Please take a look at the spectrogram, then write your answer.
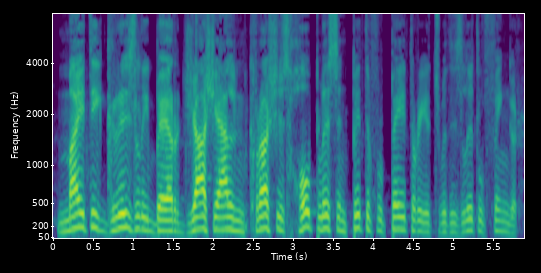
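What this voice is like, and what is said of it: Put-on Kazakhstani accent. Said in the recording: “I will try to do my best Kazakhstani accent.”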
